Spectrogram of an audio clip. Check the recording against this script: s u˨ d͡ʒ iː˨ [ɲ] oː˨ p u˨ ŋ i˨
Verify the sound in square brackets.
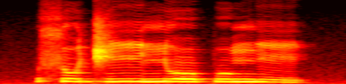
correct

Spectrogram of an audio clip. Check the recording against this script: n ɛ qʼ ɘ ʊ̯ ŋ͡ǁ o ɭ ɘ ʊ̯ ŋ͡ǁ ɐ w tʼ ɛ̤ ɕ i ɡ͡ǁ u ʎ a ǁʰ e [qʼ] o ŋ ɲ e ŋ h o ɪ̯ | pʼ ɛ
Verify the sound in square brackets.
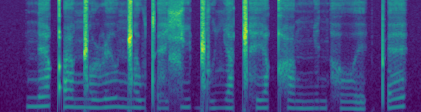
incorrect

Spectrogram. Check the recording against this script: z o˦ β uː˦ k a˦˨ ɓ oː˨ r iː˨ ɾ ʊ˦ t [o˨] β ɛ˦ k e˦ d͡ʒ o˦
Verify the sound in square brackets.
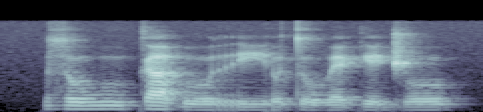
correct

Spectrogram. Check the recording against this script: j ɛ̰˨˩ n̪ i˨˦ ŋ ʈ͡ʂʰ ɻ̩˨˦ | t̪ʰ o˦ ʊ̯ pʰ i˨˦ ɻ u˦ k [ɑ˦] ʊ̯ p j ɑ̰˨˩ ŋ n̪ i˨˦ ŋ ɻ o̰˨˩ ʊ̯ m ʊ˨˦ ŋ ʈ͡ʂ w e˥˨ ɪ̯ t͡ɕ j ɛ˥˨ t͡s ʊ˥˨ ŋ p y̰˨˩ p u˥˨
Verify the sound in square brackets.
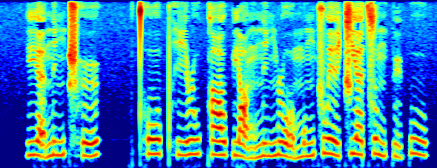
correct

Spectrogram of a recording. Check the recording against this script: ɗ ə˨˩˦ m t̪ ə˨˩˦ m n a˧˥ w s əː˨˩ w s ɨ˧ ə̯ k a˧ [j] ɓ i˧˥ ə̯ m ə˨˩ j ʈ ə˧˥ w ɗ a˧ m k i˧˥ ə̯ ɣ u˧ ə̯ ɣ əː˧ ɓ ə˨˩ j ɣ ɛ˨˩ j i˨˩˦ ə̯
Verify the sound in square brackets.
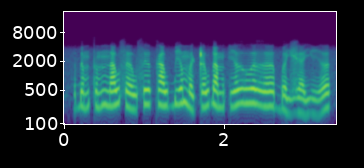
incorrect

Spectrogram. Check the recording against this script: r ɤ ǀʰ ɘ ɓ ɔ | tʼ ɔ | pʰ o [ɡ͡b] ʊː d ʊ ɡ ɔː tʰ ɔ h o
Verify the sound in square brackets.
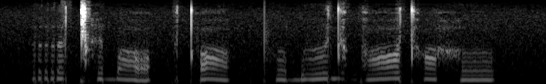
incorrect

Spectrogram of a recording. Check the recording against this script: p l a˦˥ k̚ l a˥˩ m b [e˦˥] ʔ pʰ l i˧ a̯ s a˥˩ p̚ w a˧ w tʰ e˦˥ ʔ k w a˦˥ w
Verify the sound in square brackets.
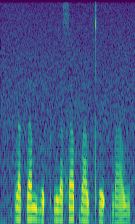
incorrect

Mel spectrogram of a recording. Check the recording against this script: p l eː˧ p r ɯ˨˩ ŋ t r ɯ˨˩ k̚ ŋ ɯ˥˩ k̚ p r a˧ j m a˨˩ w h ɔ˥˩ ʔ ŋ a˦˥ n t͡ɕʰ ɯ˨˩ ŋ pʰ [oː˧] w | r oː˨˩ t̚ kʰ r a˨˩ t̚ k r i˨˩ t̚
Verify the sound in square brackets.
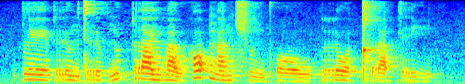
correct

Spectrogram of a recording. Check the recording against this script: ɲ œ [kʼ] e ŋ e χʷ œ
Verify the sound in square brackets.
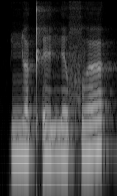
correct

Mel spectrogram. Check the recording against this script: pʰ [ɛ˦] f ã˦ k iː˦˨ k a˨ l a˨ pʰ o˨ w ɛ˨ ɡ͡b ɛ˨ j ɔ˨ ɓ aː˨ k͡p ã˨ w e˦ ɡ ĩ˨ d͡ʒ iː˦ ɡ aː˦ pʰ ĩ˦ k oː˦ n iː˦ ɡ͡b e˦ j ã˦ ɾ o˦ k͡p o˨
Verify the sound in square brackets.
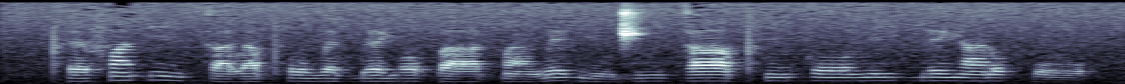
incorrect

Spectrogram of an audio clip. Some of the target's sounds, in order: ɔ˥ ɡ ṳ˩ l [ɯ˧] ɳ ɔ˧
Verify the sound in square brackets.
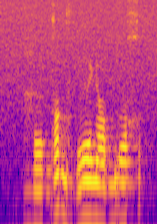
correct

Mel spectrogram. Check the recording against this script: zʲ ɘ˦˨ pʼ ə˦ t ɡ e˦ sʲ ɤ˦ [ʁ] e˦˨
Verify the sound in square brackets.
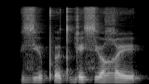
correct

